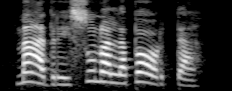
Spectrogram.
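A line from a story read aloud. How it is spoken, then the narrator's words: Unrestrained screaming nun. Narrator (Italian): una conversa urlando senza ritegno per il luogo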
